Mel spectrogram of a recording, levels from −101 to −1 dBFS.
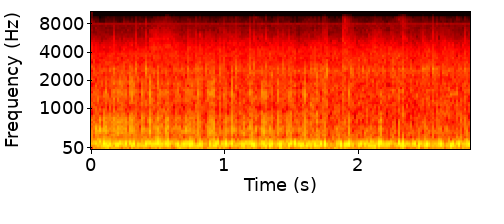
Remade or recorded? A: recorded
